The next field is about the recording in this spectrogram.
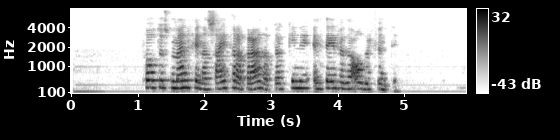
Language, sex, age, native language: Icelandic, female, 50-59, Icelandic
